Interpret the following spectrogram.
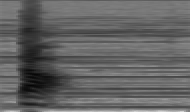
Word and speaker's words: ta: The third syllable on the right side is ta, T-A.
